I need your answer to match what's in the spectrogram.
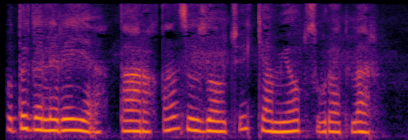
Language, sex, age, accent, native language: Uzbek, female, 25-34, Andijon, Uzbek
